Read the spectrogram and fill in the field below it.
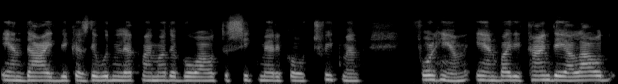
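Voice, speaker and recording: A woman's voice: lowish voice, little pitch movement, moderate pace, no echo. A woman in her sixties, from Hungary, giving earnest, emphatic personal testimony as a political candidate being interviewed. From born in Hungary. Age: 60s.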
